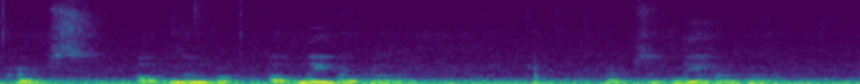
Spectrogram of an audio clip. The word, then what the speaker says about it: Lieberkühn: Crypts of Lieberkühn. This is a German word, Lieberkuhn, and to spell it correctly, you have to put this thing with 2 dots on top of the U.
